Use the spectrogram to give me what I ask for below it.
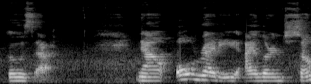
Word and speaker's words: Gose: um dive into a style that we call goza now already i learned so much i have been pronouncing pronouncing this goes so it's spelt j-o-s-e so i was like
